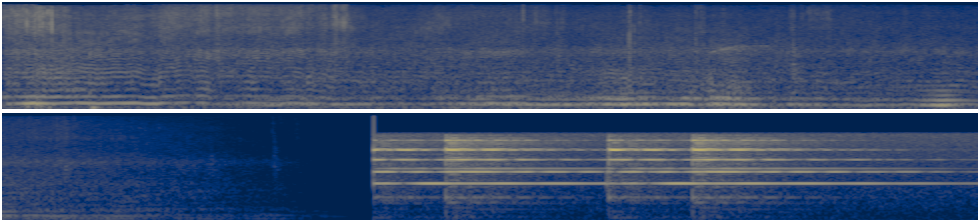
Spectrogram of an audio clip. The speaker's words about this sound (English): Notable for pollination, honey, and social structure, honeybees also deserve a little buzz for demonstrating some fundamental chemistry and physics of water.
